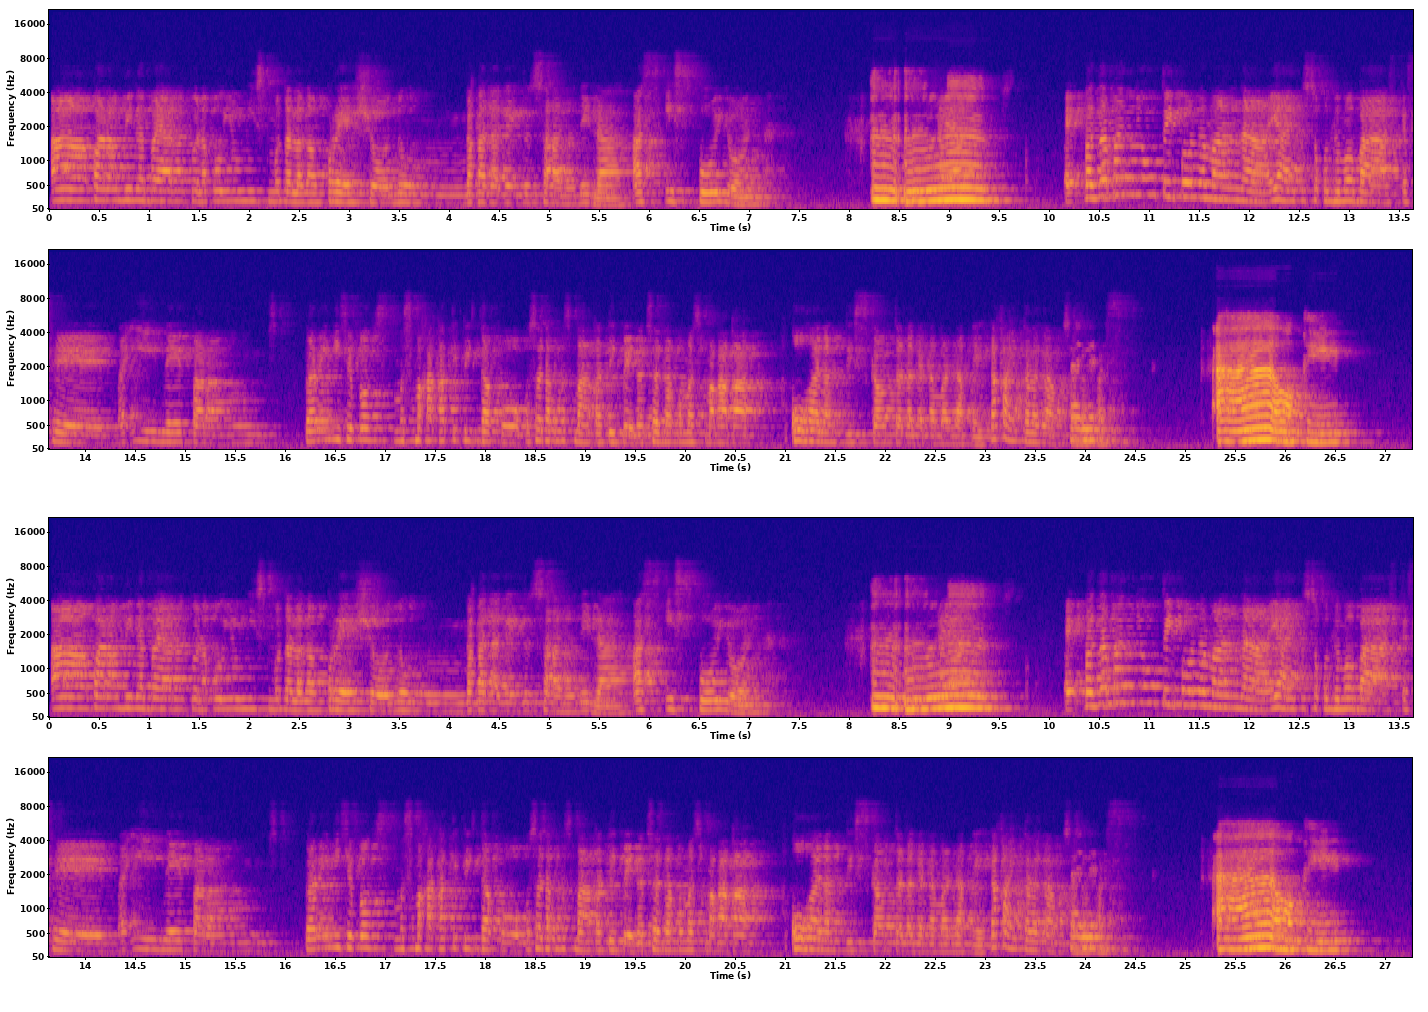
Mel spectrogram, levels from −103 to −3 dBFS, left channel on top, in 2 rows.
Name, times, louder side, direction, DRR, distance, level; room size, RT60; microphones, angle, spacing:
voice 1, 0.0-7.3 8.0-8.1 8.9-9.4 10.1-15.8 16.2-20.6 21.1-24.2 25.2-25.3, left 1 dB, 20° left, -3 dB, 2.0 m, -35 dB
voice 2, 8.2-9.4 23.9-24.2 25.3-26.5, left 2 dB, 60° left, 1 dB, 1.9 m, -22 dB
21.5 x 18.5 x 2.9 m, 0.75 s
head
